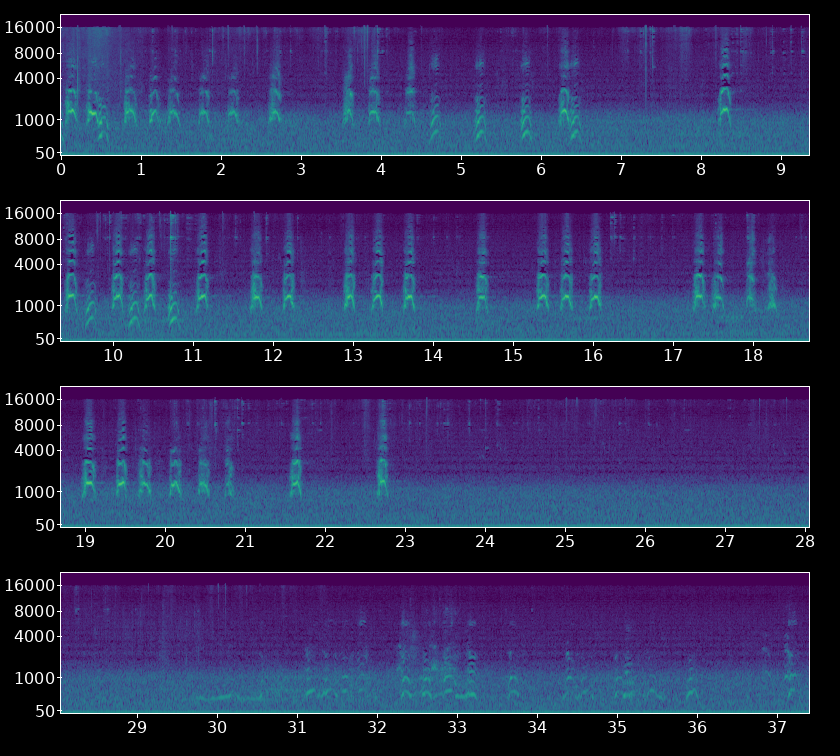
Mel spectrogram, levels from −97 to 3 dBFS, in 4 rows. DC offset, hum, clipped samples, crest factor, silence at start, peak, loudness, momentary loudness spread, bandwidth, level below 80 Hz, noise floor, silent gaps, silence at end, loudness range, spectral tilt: 0.2%; none; under 0.1%; 22 dB; 0 s; -18 dBFS; -37 LUFS; 22 LU; 16 kHz; -66 dBFS; -55 dBFS; none; 0 s; 19 LU; -1.5 dB/octave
